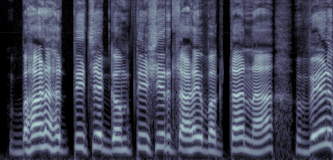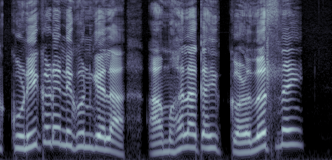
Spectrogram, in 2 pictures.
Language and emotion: Marathi, happy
